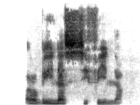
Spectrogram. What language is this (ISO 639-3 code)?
kab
